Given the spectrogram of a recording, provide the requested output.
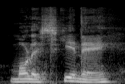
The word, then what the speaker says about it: Moleskine: I know it just looks like a moleskin or moleskine Italian pronunciation notebook, but here's what it is.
